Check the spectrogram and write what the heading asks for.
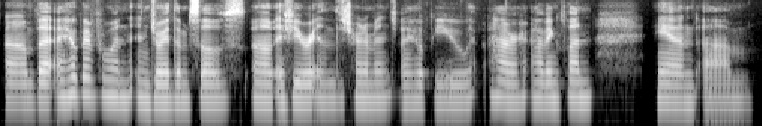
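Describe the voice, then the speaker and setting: A woman's voice: fairly low pitch, completely flat delivery, normal speed, gravelly, dark tone, smooth, dry recording, studio quality. A woman streamer chatting casually after a game, rambling, trailing off and correcting herself as she goes. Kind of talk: casual chat while gaming.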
